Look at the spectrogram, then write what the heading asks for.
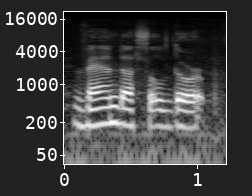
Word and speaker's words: Van Dusseldorp: Van Dusseldorp.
